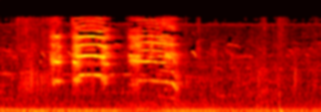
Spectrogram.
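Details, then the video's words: Fancy hens calling: two loud, harsh, drawn-out squawks about a second apart, rich in overtones, followed by quieter moments with a faint low hum and a single click in the background. "Fancy Hens"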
